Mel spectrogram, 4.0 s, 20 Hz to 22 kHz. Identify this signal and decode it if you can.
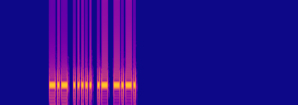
Morse code, heard as a keyed tone, about 44 wpm, 700 Hz. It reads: K5AC
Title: USA Call Signs 45wpm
